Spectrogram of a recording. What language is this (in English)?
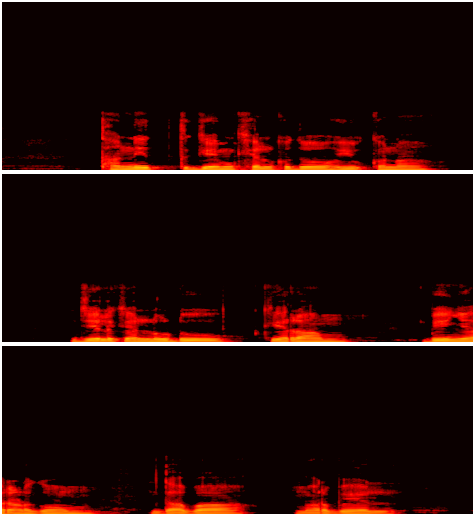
Santali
